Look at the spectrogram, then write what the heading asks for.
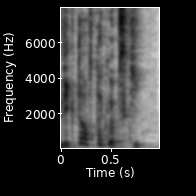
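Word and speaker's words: Wiktor Stoczkowski: L'anthropologue, ce soir, c'est Victor Stokowski. Bonsoir. Bonsoir, Bonsoir. docteur. Est-ce qu'on prononce bien votre nom?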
